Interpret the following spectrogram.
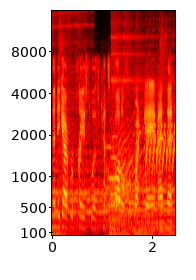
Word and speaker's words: Quetzalcoatl: Quetzalcoatl, thank you. You know, I never been able to pronounce that when I was a kid.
